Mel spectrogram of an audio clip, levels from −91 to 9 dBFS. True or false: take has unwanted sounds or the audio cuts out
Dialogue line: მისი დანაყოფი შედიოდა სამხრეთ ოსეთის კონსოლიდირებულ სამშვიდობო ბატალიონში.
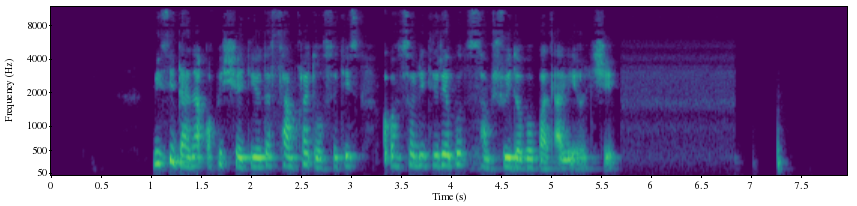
false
